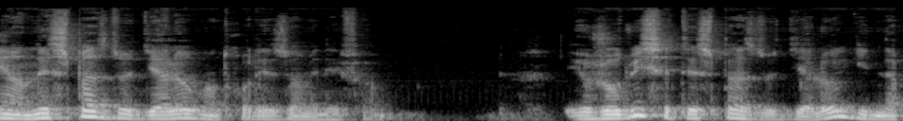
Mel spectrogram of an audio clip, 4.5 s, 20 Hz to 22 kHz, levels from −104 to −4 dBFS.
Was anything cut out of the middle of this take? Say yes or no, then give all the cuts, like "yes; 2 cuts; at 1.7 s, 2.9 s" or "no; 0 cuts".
no; 0 cuts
